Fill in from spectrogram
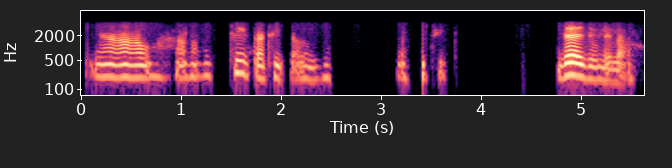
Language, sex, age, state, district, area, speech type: Sindhi, female, 30-45, Rajasthan, Ajmer, urban, conversation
